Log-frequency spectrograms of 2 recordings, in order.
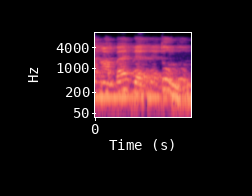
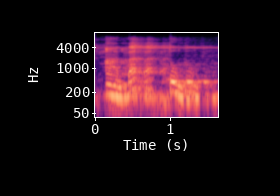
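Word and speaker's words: عبدتم: Abatum itu tidak dibaca abadatum ya, tapi abatum.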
